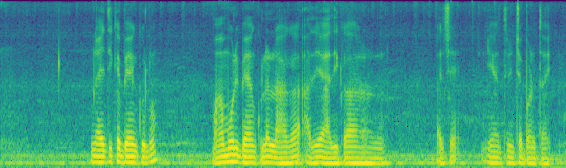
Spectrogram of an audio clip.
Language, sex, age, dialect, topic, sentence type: Telugu, male, 18-24, Telangana, banking, statement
